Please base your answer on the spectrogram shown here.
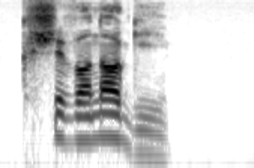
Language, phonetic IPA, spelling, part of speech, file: Polish, [ˌkʃɨvɔ̃ˈnɔɟi], krzywonogi, adjective, Pl-krzywonogi.ogg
